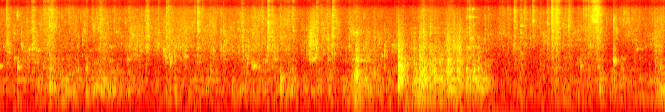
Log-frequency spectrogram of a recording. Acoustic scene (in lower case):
kitchen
